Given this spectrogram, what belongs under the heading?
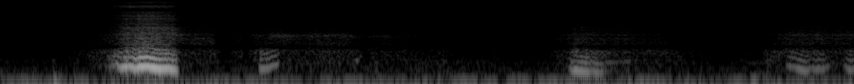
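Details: Cartoon (simulated) snoring of the Pink Panther: a loud rasping inhaled snore followed by softer snoring breaths and quiet pauses. Snoring.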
